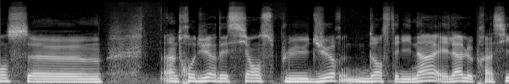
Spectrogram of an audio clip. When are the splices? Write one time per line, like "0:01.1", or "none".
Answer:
0:03.4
